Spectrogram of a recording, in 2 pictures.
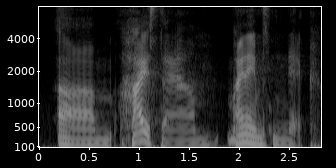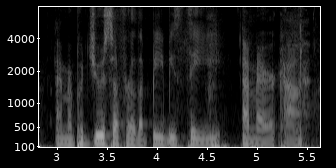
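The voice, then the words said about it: Imitated accent of a producer. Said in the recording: “And that was his exact accent.”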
